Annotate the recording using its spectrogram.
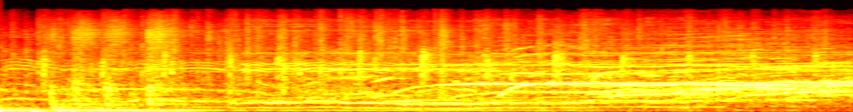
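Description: Live rock band in a club finishing a song: the bass-heavy band sound cuts out about a second in, and a crowd cheering and whooping with many overlapping shouts follows.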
